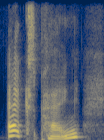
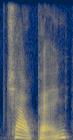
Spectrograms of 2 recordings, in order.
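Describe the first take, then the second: First: The name begins with the English letter X. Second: The name begins with the Chinese syllable 'xiao'. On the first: This is the company's official name for Western markets. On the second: This is the original Chinese form of the name.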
